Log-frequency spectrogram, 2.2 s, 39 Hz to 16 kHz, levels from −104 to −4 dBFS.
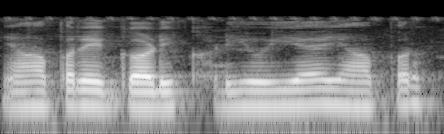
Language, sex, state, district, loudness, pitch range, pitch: Hindi, male, Uttar Pradesh, Shamli, -19 LUFS, 135-140 Hz, 135 Hz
